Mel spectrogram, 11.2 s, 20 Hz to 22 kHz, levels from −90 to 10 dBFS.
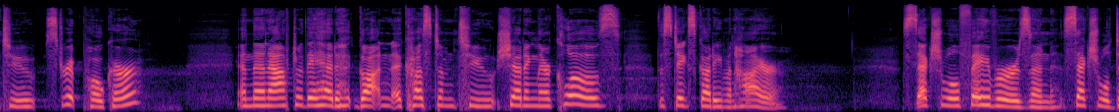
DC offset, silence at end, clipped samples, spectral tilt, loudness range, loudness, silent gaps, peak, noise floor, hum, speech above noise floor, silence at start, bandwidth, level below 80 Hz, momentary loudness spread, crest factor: under 0.1%; 0 s; under 0.1%; -2.5 dB/octave; 3 LU; -20 LUFS; none; -2 dBFS; -65 dBFS; none; 45 dB; 0.05 s; 19 kHz; -80 dBFS; 10 LU; 20 dB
